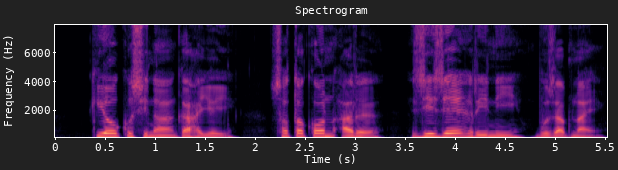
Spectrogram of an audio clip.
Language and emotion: Bodo, neutral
